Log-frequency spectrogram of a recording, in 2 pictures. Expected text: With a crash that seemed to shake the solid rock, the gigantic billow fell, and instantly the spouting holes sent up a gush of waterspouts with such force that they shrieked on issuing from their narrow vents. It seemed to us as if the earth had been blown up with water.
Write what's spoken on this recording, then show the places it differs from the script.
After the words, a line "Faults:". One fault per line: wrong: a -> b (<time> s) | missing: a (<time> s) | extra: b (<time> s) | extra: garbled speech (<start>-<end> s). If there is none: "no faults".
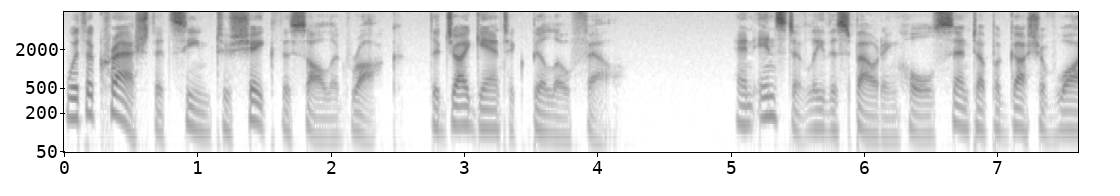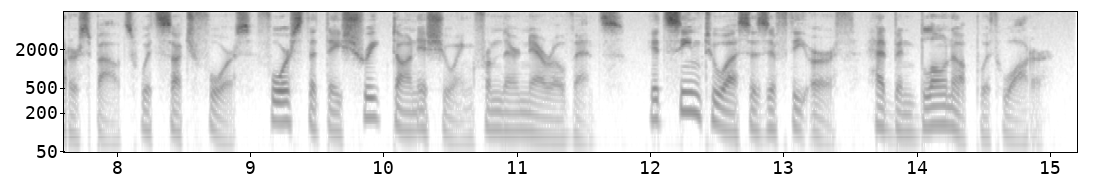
With a crash that seemed to shake the solid rock, the gigantic billow fell, and instantly the spouting holes sent up a gush of waterspouts with such force force that they shrieked on issuing from their narrow vents. It seemed to us as if the earth had been blown up with water.
Faults:
extra: force (9.1 s)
